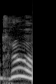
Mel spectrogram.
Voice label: "trova", sud; elle (/il) trouve

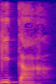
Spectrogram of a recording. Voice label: “ghitarra”, nord et sud

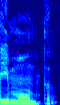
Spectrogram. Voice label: "monta i", Rocca (sud); les montagnes

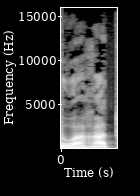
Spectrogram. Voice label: “barattu”, Moita Verde (nord)

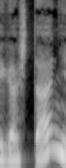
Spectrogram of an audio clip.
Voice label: "i castagni", Moita Verde (nord)

